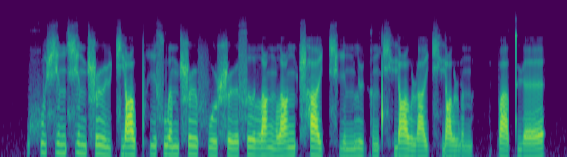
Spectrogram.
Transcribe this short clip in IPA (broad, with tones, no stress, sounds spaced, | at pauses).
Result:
x u˥ ɕ i˥ n ɕ i˥˧ n ʂ ɻ̩˥˩ y˨˩ t͡ɕ j ɑ˥ ʊ̯ pʰ i˥ s w ə˥ n ʂ ɻ̩˥˩ f u˧˥ ʂ ɻ̩˧˥ s ɹ̩˥˧ l ɑ˥˩ ŋ l ɑ˥ ŋ ʈ͡ʂʰ a˥˩ ɪ̯ t͡ɕʰ i˧˥ n l y˨˩ k ə˦ n t͡ɕʰ j ɑ˥˩ ʊ̯ ɻ a˧˥ ɪ̯ t͡ɕʰ j ɑ˧ ʊ̯ ɻ w ə˩ n | p ä˨˩ t̪ ɥ ɛ˧˥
